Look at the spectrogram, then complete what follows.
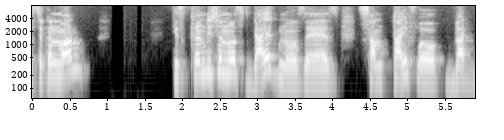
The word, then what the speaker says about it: diagnose: make a pronounced diagnosis we hear that people tend to mispronounce making noise we don't say diagnose no it's wrong we say we have to say that one diagnose diagnose say it correctly diagnose the first syllable is stressed so you know what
